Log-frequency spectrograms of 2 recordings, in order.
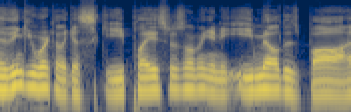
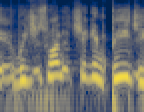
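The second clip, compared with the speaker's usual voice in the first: mock pleading; 11 semitones higher, much faster than usual. Pranksters pleading with angry friend.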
